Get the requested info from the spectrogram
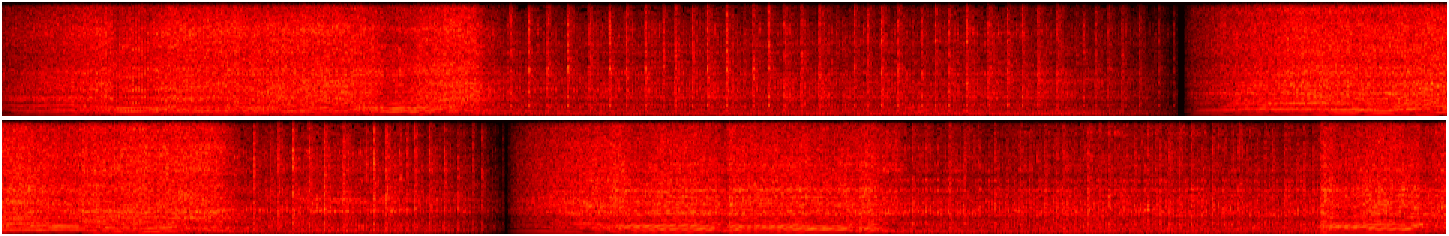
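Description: Small two-stroke top-handle chainsaw running, its pitch repeatedly rising and falling as the throttle is worked, with steadier stretches between. The sound breaks off abruptly and starts again twice, about ten and sixteen seconds in.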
